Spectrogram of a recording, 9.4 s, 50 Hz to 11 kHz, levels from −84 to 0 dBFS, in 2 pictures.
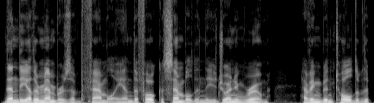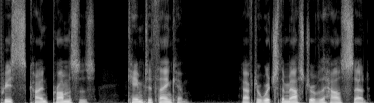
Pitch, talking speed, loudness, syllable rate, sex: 110 Hz, 220 wpm, -18 LUFS, 6.3 syllables/s, male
